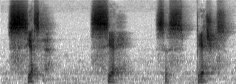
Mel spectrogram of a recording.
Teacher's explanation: the I as in it gets an E sound.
